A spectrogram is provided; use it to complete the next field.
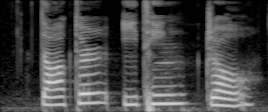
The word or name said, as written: Dr. Yiting Zhou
